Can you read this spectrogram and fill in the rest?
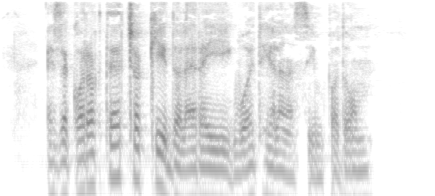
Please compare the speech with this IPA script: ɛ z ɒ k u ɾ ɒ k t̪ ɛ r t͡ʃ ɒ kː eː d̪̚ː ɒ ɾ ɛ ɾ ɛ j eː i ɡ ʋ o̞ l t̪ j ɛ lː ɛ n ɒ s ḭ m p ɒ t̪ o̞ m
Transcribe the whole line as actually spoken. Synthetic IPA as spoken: ɛ z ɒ k ɒ ɾ ɒ k t̪ ɛ r t͡ʃ ɒ kː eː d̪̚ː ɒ l ɛ ɾ ɛ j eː i ɡ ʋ o̞ l t̪ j ɛ l ɛ n ɒ s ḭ m p ɒ d̪ o̞ m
